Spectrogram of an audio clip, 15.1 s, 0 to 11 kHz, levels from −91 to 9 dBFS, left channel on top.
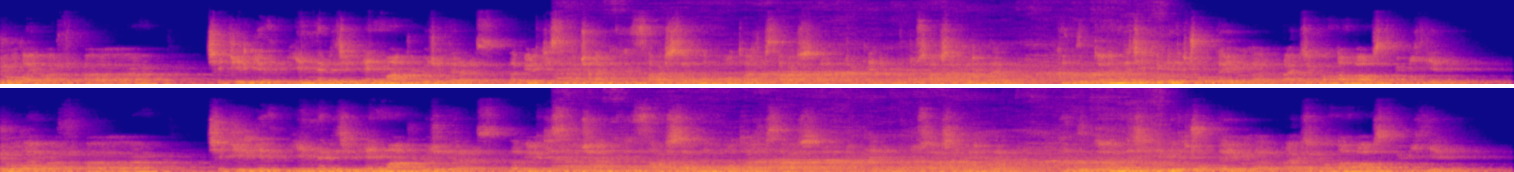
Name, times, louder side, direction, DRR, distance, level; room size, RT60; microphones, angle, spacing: voice 1, 0.0-1.6 2.1-14.5, equal, 65° left, -6 dB, 0.5 m, -19 dB
sound 1, 5.5-12.1, right 1 dB, 20° right, 0.5 m, -25 dB
2.2 x 2.1 x 2.7 m, 2.6 s
head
